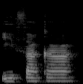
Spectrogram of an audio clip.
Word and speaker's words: Ithaka: Um, I pronounce it eithaka. Maybe some people pronounce it ethaka.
